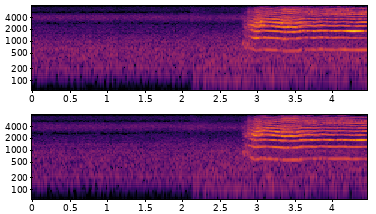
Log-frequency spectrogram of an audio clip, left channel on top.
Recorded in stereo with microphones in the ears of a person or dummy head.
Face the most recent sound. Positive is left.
turn(degrees=45)  # may be behind; listen again after turning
